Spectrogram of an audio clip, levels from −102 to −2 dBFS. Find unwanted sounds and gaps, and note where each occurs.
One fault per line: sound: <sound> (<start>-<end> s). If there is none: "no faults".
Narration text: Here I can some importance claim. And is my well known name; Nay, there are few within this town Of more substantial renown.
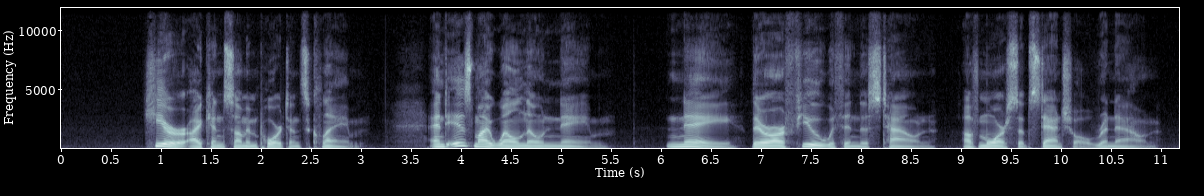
no faults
